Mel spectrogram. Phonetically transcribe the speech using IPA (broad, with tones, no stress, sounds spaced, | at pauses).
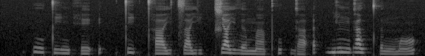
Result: p u˥˧ t̪ i˥˧ ŋ h e˦ ʔ | t̪ i˦ ʔ t̪ʰ a˧ j t͡s a˧ j i˨ k̚ ɕ a˥˧ j l ə˧ m ã˨˩ pʰ u˦ k̚ ɡ a˨ ʔ | ɡ ĩ˦ m ɡ a˥˧ w t̪ʰ ə˨˩ ŋ m ɔ̃˨˦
